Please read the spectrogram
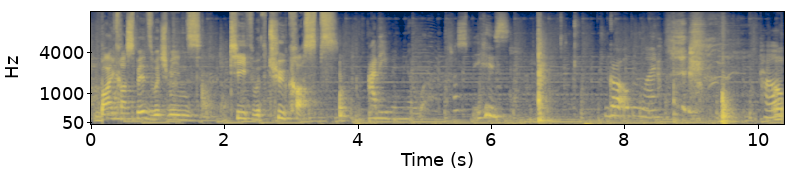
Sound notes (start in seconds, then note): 8.6 laughs; 8.6 both laugh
